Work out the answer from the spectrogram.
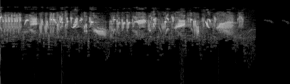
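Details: A European serin delivers field-style (campero) song: a continuous two-and-a-half-second rush of very high, scratchy, jingling notes, ending abruptly with a couple of faint ticks.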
